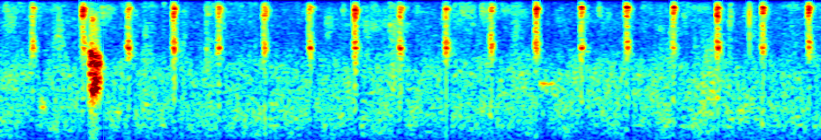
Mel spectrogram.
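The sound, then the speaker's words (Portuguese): A car's turn signal ticks steadily in a quick, even rhythm while the car is being driven, with more than a dozen crisp clicks in a row. They are fairly faint over a low hum of background noise, and nobody speaks. “Não, é a seta que eu estou dirigindo.”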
